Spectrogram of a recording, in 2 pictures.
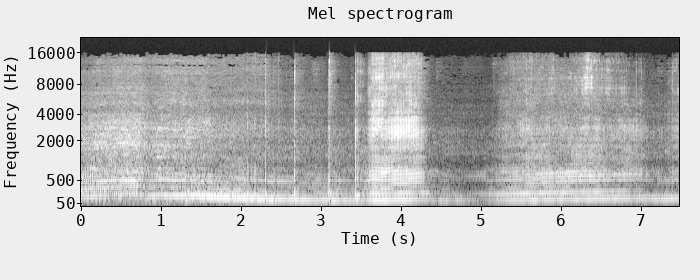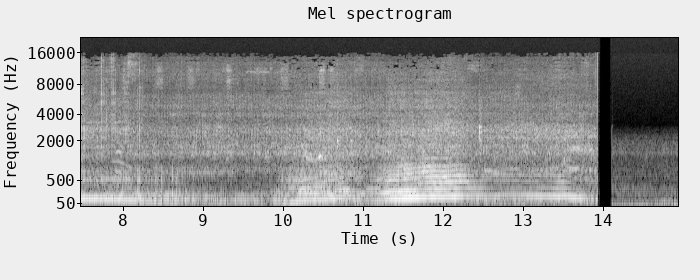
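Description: Opel Kadett GSI's four-cylinder engine revving hard around an autocross course, its pitch climbing and dropping again and again with gear changes and lifts off the throttle. The sound cuts off suddenly near the end.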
